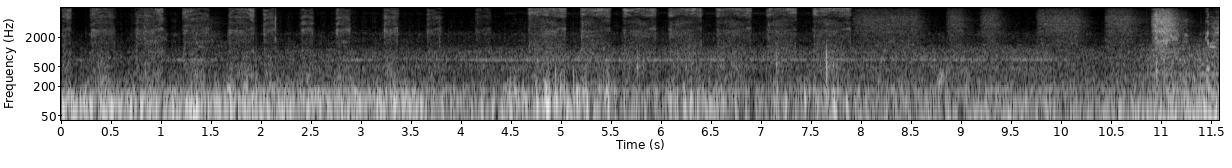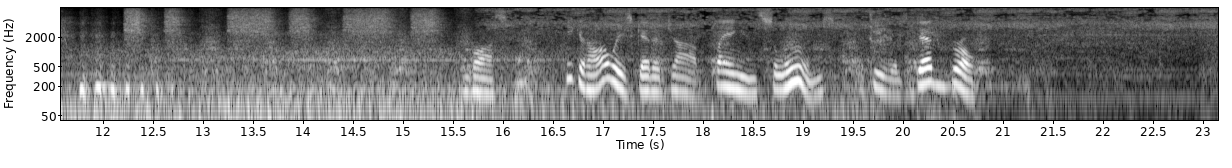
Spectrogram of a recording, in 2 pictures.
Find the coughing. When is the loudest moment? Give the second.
12 s.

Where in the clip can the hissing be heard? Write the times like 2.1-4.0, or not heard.
0.0-23.1.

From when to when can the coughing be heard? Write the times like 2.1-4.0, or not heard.
0.8-1.8, 10.9-12.6, 19.6-20.6.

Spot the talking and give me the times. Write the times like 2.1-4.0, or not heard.
15.6-20.8.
